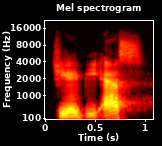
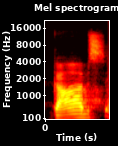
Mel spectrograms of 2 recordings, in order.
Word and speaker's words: Gabs: So yeah, Gobs, not Gabs, not Gobbs, even though that's how it's pronounced, just Gobs.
